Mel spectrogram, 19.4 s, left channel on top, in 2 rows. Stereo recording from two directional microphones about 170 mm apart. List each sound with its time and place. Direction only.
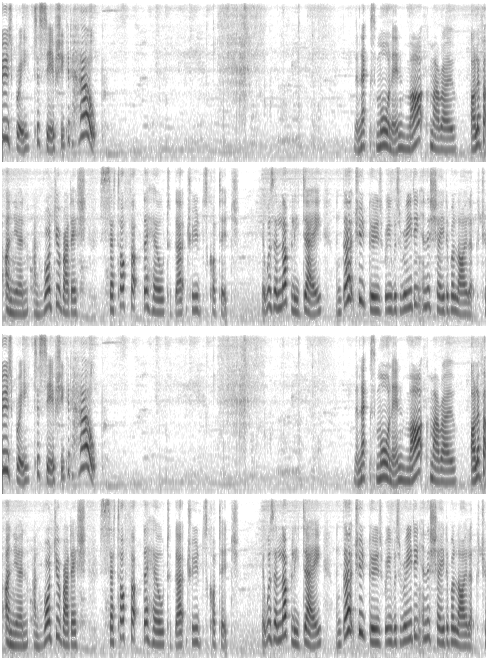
0.0 s speech: 30° right (ahead or behind); by 2.0 s 5° right (ahead or behind)
4.2 s a sound: 20° left (ahead or behind)
7.0 s a woman's voice: 25° right (ahead or behind)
